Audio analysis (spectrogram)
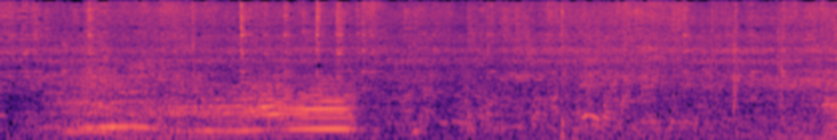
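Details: During unloading from a truck at a cattle contest in Indonesia, a bovine gives a long, rising-then-steady moo lasting over two seconds, followed by people talking, clatter and engine noise.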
